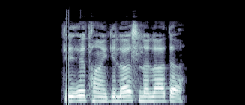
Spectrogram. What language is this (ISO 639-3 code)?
xka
